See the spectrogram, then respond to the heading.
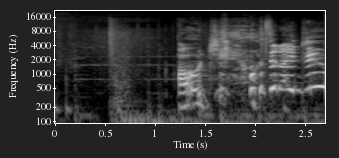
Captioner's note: explosion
